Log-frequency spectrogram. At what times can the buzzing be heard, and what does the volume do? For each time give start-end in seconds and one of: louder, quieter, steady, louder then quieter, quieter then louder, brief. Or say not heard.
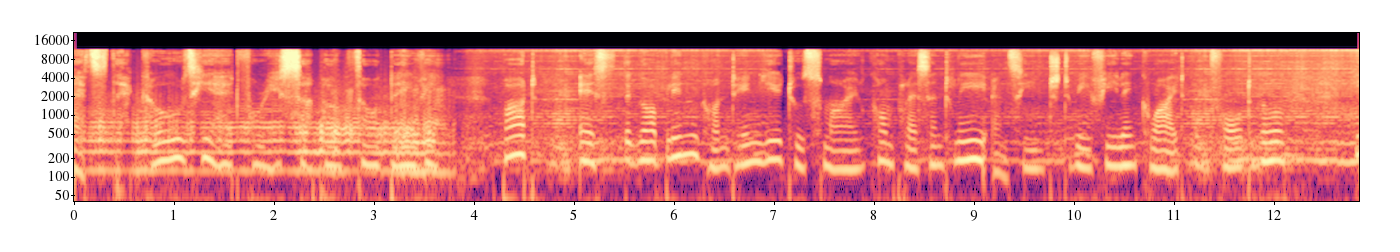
0.0-12.8 quieter then louder.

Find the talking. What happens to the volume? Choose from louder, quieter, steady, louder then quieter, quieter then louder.
steady.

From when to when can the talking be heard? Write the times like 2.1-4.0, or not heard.
0.0-12.8.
